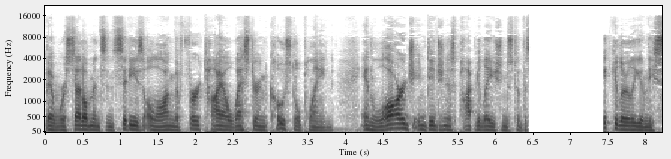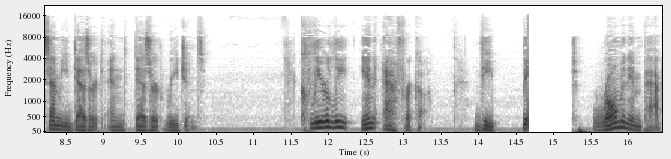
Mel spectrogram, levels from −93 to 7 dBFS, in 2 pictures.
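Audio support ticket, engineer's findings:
Stream reconnect, 6.46–7.47 s: connection drop, speech silent for about 0.96 s. Player reconnects, fresh decoder starts mid-stream. Speech resumes roughly a second later, so content is skipped.

Stream reconnect, 14.67–15.28 s: same mechanism. Gap of about 0.57 s, resumes roughly 0.4 s further on. Probable component: network/session layer, not decoder.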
